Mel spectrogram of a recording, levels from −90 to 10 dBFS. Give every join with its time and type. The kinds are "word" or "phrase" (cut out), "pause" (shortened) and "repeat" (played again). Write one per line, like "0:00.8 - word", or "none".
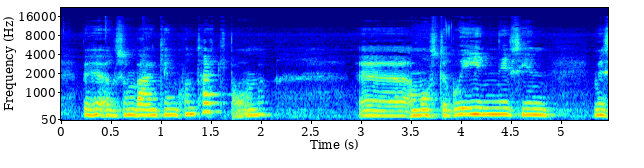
0:01.7 - word
0:03.5 - phrase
